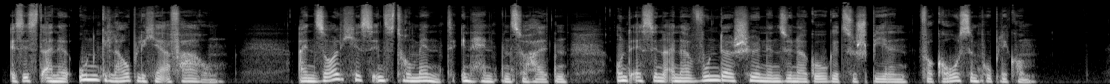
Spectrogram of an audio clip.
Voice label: voice over; tel aviv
